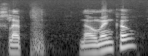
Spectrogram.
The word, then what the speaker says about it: Gleb Naumenko: Zo is eh, Bitcoin-onderzoeker Gleb Naumenko, spreek je dat zo uit, Wessel? – Ja.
